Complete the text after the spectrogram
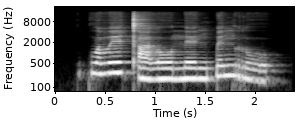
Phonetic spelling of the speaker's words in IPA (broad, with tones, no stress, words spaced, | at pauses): kʷa˦βeː˦ kʼa˨loː˨ neː˨ŋk͡pe˦ŋruː˨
